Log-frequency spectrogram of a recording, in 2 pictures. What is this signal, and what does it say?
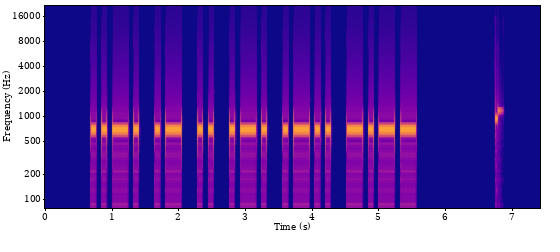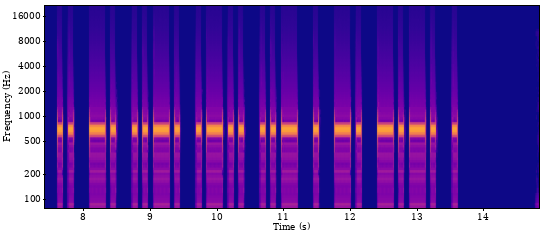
Morse code, heard as a keyed tone, about 15 wpm, 700 Hz. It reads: FAIRLY INFLUENCE
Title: Sentences from Top 1100 Words - New Word Drill Alt - 15wpm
